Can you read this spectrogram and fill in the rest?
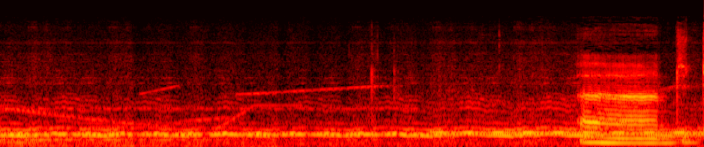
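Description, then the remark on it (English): A steady, droning insect buzz from a Super Nintendo video game, the character Buzz buzzing around the party's heads as they walk home, hums continuously throughout, joined near the end by a brighter, louder electronic tone layered over it. No one speaks. “So now Buzz is literally buzzing around our head as we walk back to home.”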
